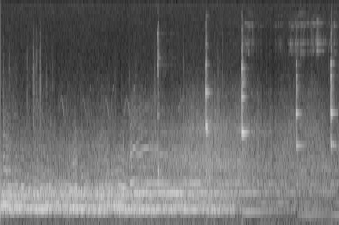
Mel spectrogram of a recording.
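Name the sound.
honeybees buzzing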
